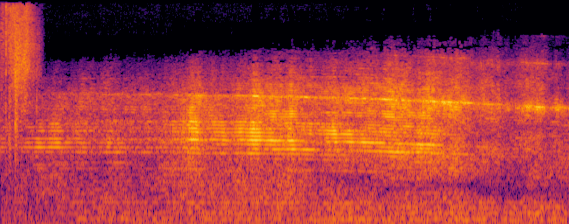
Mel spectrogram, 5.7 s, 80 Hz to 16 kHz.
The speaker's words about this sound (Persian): صبح زود ما رو با یه هواپیمای C-130 ارتش به یزد منتقل کردم.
